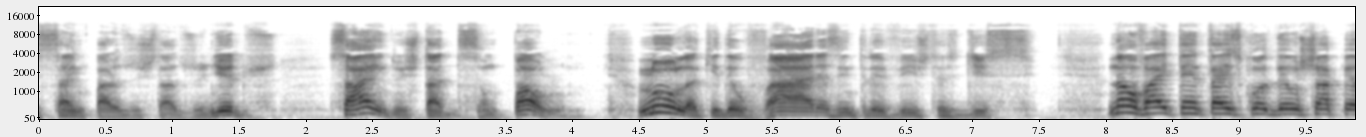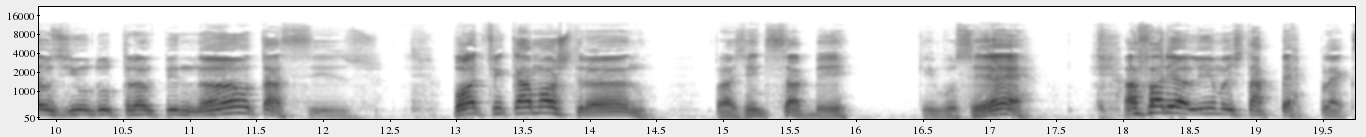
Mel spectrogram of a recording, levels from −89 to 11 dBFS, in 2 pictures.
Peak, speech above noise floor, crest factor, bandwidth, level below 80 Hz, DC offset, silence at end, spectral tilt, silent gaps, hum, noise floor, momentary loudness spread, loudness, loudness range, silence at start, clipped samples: 0 dBFS; 44 dB; 16 dB; 12 kHz; -52 dBFS; under 0.1%; 0.1 s; -4 dB/octave; none; none; -61 dBFS; 17 LU; -16 LUFS; 4 LU; 0 s; under 0.1%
